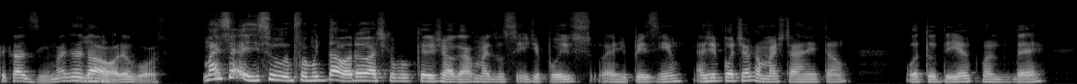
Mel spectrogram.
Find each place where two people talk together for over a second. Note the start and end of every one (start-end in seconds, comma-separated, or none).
none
